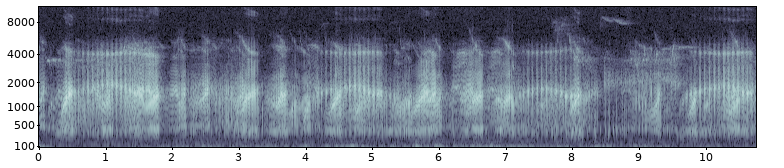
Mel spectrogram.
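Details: Frogs calling in a loud, rhythmic chorus around a wild forest pond, recorded on iPhone 14 Pro with Shure MV88+; dense overlapping rattling croaks pulse in bursts of about a second, with no music or talking.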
